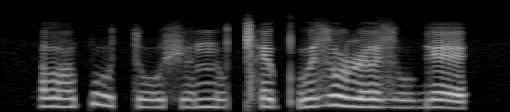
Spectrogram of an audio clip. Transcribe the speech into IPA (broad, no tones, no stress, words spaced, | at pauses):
lˠə̤po̤ to̤ʃə̤ no̤ǀʰɛkʷʼəzo ɭəzo̤ɡɛ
